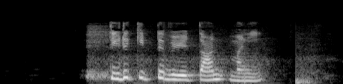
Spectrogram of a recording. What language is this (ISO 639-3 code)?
tam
